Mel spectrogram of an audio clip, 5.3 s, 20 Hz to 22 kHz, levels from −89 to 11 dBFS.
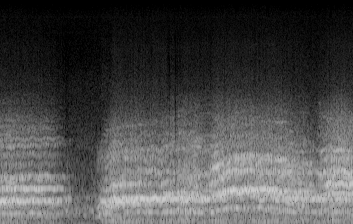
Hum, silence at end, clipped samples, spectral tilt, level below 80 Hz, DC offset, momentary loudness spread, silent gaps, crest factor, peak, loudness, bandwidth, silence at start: none; 0 s; under 0.1%; -8.5 dB/octave; -36 dBFS; under 0.1%; 9 LU; none; 8 dB; -4 dBFS; -13 LUFS; 5.6 kHz; 0 s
